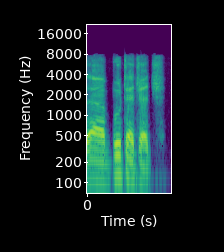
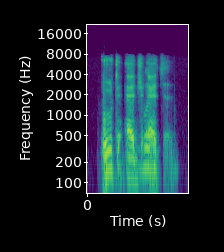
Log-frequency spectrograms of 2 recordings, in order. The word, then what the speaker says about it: Buttigieg: And then there's the pronunciation for Pete is Buttigieg. Buttigieg.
